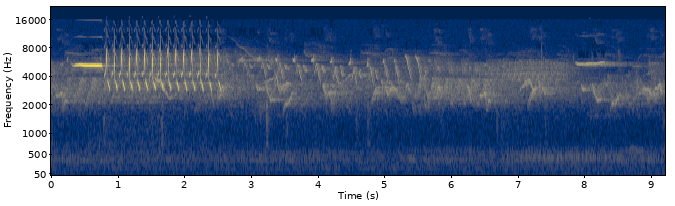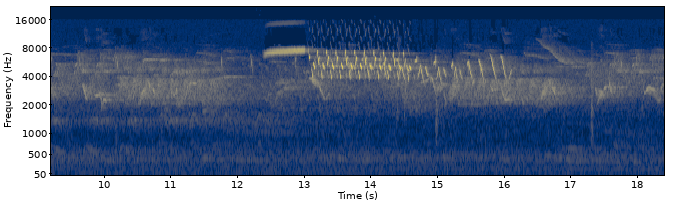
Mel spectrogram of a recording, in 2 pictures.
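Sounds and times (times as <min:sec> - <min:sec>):
Bachman's sparrow whistle and trill: 0:00.3 - 0:02.6, 0:12.5 - 0:15.8
birds twittering: 0:00.4 - 0:02.6, 0:11.7 - 0:15.7.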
